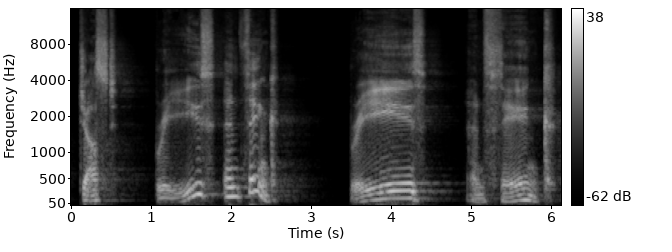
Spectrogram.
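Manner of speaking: slow, deliberate, word by word; slow coaching. Acted. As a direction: talk them down with long, spaced words. Coaching someone through a struggle.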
